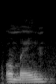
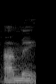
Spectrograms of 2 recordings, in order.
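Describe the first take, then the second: First: The first vowel sounds like 'oh'. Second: The first vowel sounds like 'ah'. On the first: The speaker calls it wrong. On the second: The speaker calls it right. "los sefardim amén"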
